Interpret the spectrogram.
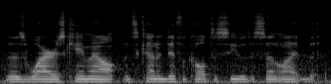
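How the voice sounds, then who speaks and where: A man's voice: medium pitch, a little fast, slight background noise. Easygoing man explaining a truck install. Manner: relaxed, lots of "uh" fillers, folksy. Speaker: truck owner showing an install. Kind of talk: casual how-to walkthrough. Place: outdoors beside a truck.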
